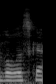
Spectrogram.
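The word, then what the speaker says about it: Villisca: And she's like, well, have you heard of the Velisca house? That's how you say it, right? The Velisca house? Mm-hmm. Is that how yeah, that's correct.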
